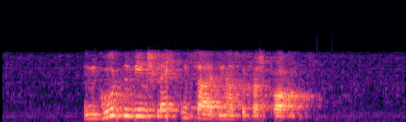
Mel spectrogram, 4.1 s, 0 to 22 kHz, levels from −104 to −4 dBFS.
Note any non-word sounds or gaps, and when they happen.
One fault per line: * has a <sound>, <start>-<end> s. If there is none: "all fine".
all fine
